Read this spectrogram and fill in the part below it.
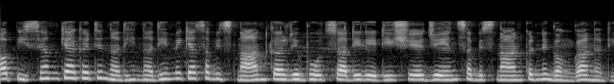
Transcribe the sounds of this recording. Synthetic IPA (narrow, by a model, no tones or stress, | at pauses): ɐbɪseɦɐmkjaːkɛɦt̪eɦẽnɐd̪ʱinɐd̪ʱimẽkʲjaːsɐbɪsnaːnkɐɾːebʱɔːt̪saːd̪ileːd̪iʃeːd͡ʒeːnsɐbɪsnaːnkɐɾneɡɐ̃ŋɡanɐd̪ʱi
